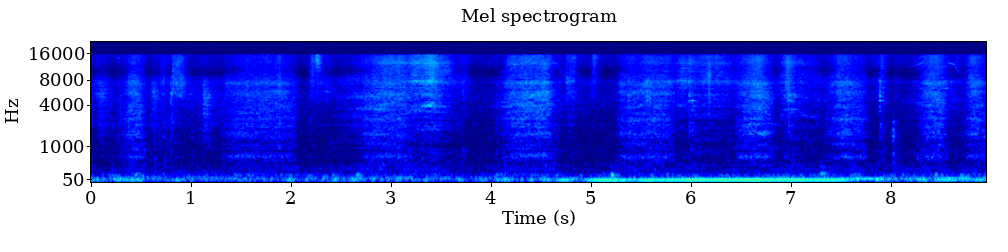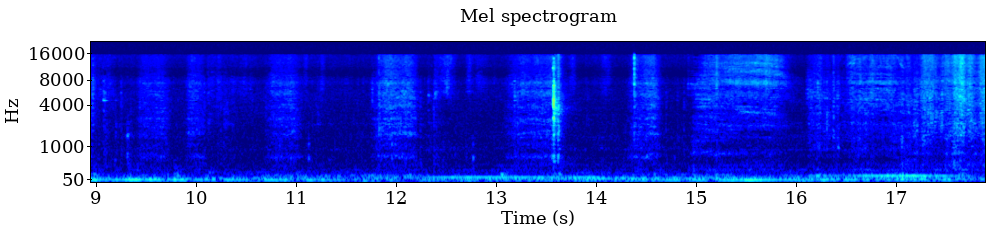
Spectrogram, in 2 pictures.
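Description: Rhythmic back-and-forth rubbing strokes worked in rifle scope rings, about three every two seconds. A single sharp click comes about three-quarters of the way through.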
